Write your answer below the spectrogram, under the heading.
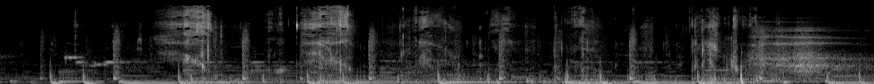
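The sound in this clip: Crunchy biting and chewing of an apple: many sharp, loud crunches in an irregular rhythm, with wet chewing and mouth sounds between the bites.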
